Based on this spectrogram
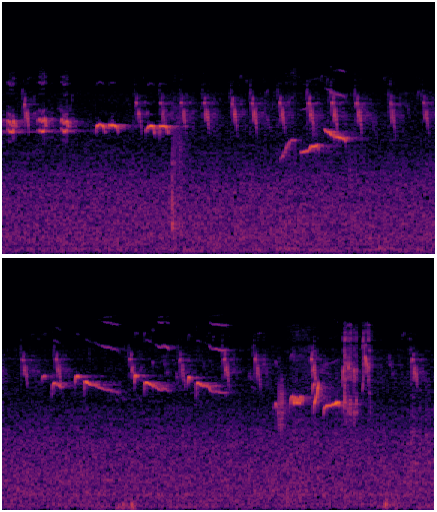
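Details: A song thrush perched in a tree at Pessac, Gironde, France, sings loud, varied phrases of clear whistles and sharp chirps, repeating some phrases in quick succession, with a soft background hiss.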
